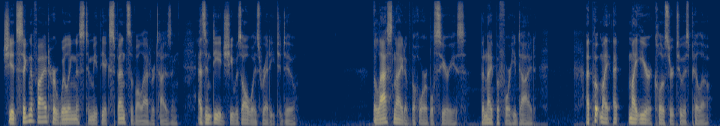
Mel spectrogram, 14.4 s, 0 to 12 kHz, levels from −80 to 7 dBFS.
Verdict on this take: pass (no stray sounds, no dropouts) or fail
pass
